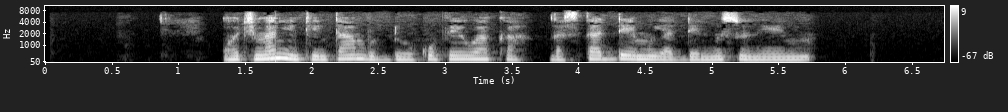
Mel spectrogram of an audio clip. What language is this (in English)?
Ganda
